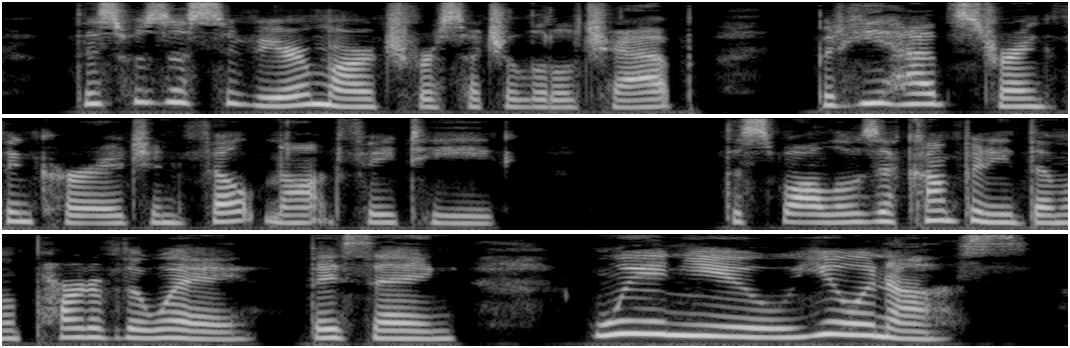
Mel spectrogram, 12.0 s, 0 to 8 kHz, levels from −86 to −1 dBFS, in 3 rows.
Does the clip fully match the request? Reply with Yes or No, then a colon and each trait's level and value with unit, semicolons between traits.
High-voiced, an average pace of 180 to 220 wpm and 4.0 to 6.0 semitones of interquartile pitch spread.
Yes: high, 225 Hz; average, 185 wpm; average, 4.3 semitones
